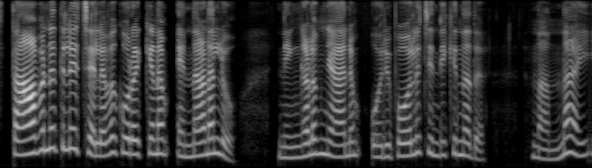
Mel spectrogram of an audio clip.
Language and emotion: Malayalam, happy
